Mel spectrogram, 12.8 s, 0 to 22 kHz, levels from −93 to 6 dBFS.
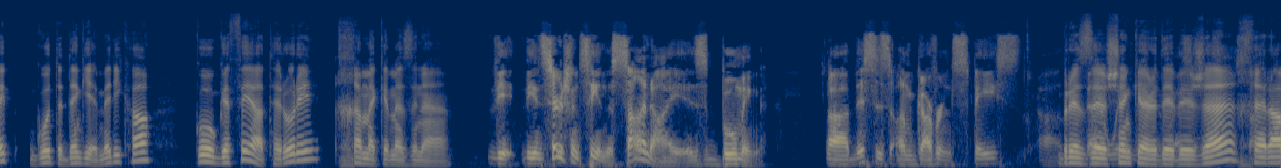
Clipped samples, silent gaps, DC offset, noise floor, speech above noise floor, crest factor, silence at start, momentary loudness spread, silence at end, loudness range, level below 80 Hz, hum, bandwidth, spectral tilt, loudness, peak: under 0.1%; none; under 0.1%; -80 dBFS; 45 dB; 20 dB; 0 s; 10 LU; 0 s; 3 LU; -72 dBFS; none; 15.5 kHz; -3 dB/octave; -35 LUFS; -16 dBFS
